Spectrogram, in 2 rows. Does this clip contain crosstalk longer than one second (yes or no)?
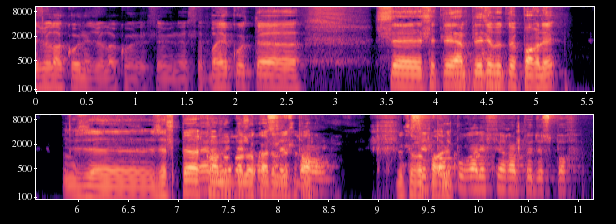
yes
